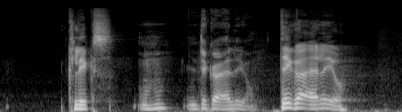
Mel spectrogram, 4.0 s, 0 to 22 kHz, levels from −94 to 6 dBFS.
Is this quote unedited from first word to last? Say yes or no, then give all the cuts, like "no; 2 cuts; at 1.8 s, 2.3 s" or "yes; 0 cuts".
yes; 0 cuts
